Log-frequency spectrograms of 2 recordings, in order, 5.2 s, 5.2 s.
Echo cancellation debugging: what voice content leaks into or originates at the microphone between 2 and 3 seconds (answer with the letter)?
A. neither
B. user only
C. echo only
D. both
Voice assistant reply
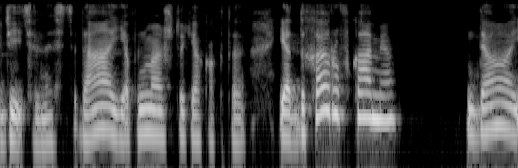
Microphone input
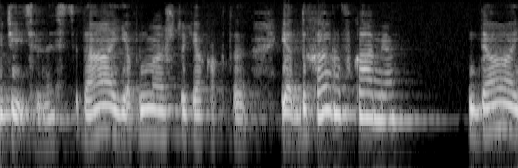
C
